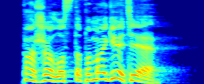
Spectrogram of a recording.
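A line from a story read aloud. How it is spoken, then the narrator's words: Male shout. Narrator (Russian): крикнул он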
